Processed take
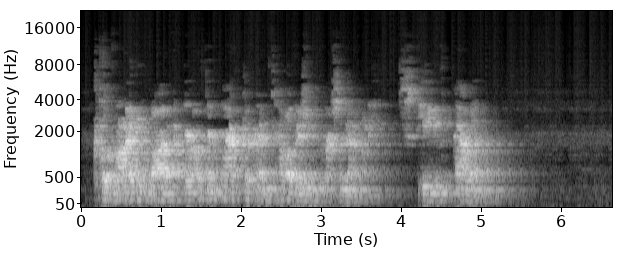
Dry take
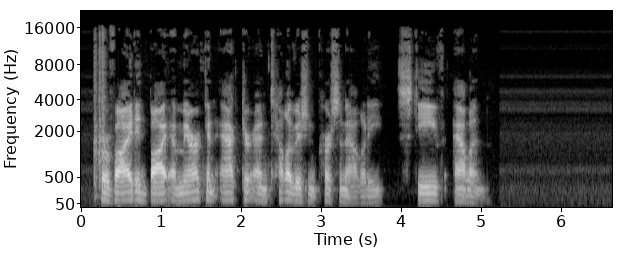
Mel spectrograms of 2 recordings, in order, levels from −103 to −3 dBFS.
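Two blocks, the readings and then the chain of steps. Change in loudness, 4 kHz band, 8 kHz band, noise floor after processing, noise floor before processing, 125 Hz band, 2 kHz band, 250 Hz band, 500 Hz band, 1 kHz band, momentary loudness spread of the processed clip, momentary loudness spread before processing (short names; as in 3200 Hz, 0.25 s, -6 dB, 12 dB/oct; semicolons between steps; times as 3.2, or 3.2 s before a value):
+7.0 dB, -1.5 dB, under -10 dB, -63 dBFS, -75 dBFS, +4.0 dB, +11.5 dB, +4.5 dB, +3.5 dB, +8.0 dB, 18 LU, 12 LU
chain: random spectral dropouts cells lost 36%; LPF 4100 Hz 12 dB/oct; band shelf 1400 Hz +11 dB 1.3 oct; crackle 67/s -48 dBFS; on a send: darkening echo 0.14 s, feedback 46%, low-pass 2500 Hz, level -12 dB; on the sum: shoebox room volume 110 m³, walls mixed, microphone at 2 m; gain -4.5 dB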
